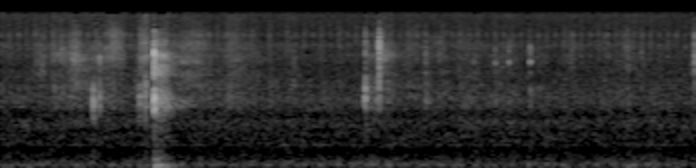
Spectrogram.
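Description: Faint handling of a pen and paper on a clipboard: a few soft clicks and taps, the clearest about a second in, over quiet room tone.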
